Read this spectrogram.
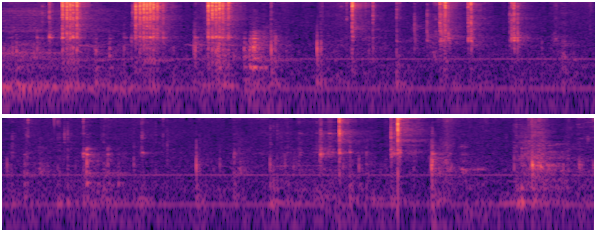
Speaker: I could put some on the ratchet teeth. I suppose that won't hurt. There are ratchet teeth in both directions because the other lever, this one here, that will lock the film advance.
